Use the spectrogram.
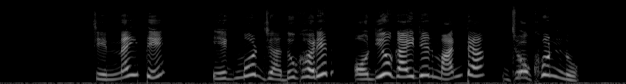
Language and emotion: Bengali, disgusted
